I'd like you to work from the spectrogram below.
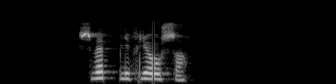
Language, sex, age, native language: Icelandic, male, 9, Icelandic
